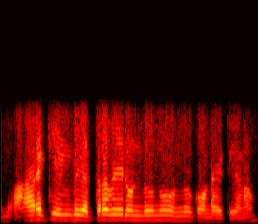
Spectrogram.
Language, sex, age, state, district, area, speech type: Malayalam, female, 30-45, Kerala, Kozhikode, urban, conversation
